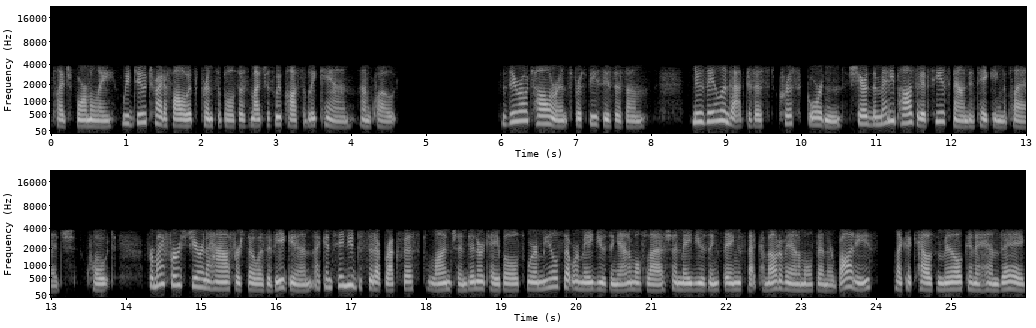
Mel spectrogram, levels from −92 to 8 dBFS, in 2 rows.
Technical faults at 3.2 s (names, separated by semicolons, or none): none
